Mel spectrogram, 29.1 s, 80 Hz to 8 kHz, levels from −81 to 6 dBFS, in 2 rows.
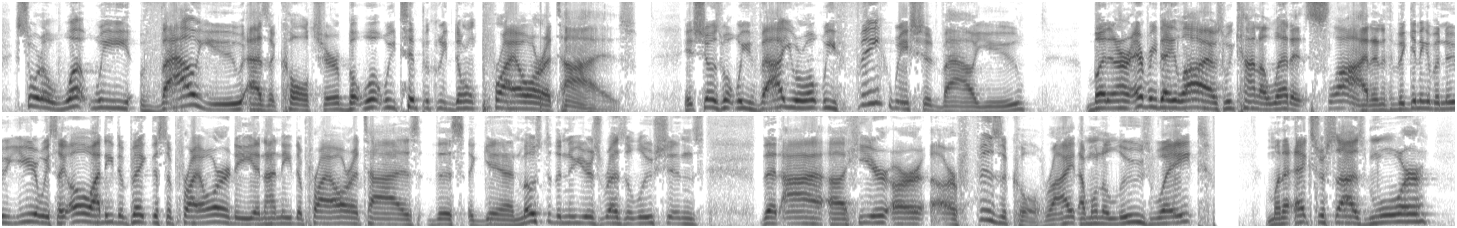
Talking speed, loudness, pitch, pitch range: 185 wpm, -22 LUFS, 170 Hz, 150-190 Hz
